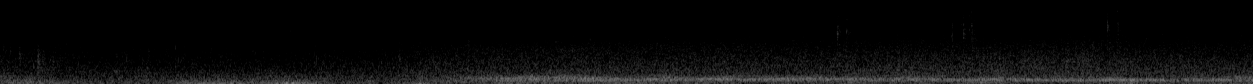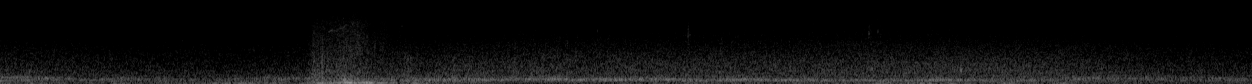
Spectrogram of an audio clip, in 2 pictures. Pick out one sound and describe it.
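Waves wash and rush around a boat.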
